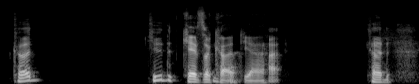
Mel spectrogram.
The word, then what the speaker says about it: Qud: See uh Caves of how do you pronounce this? Qud Quud Cud Caves of Cud.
